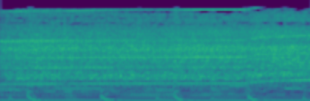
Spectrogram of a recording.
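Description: Power drill running steadily, spinning a corn cob against a stripping blade that shaves off the kernels; the motor whine rises slightly in pitch near the end. A music beat with a kick drum about twice a second plays underneath.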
